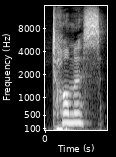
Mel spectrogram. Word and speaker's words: Thomas: and then the names Thomas and Teresa our prime minister is Theresa May again it's pronounced always with this T but these these are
